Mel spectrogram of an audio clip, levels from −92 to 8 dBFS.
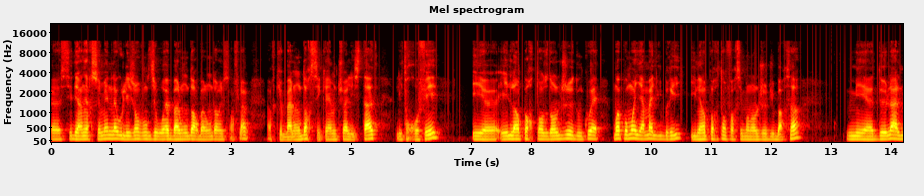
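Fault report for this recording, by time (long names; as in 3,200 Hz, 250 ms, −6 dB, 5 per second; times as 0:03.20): surface crackle 11 per second −25 dBFS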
